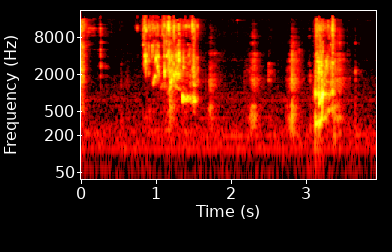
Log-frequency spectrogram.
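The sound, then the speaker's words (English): Liquid pours into a glass in a few short splashy bursts, a longer gurgling stream followed by brief drips and one final splash, with no one talking. “I did like the ASMR of the pouring of the liquid.”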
